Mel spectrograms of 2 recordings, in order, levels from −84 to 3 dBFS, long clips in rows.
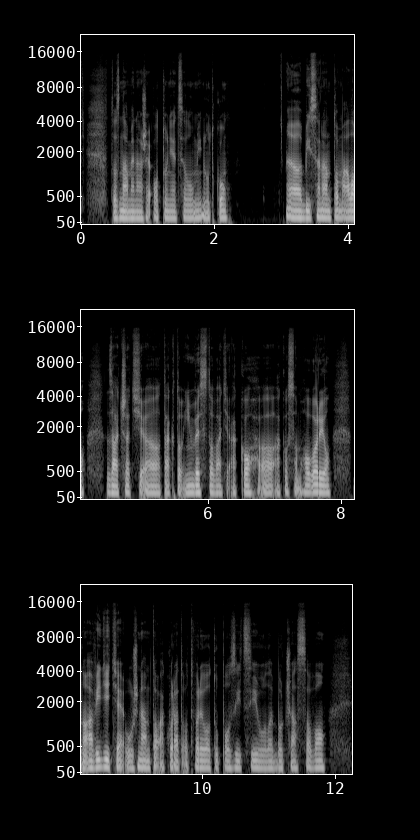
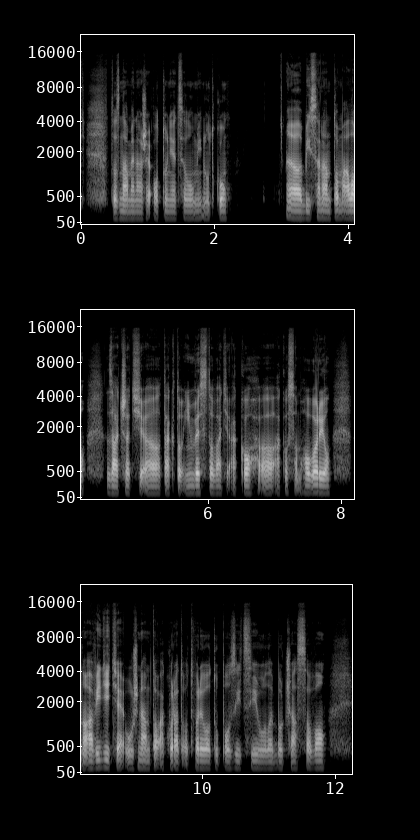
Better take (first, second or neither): first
